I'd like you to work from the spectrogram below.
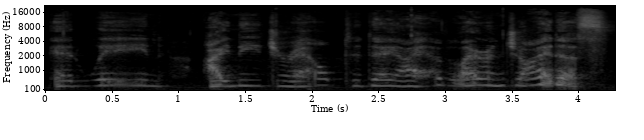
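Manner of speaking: high, soft, strained squeak with almost no voice; squeaky little voice. Retold or imitated. Minister phoning for help with laryngitis, squeaky little voice. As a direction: imitate a laryngitis croak, high and weak. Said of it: "in this squeaky little voice".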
